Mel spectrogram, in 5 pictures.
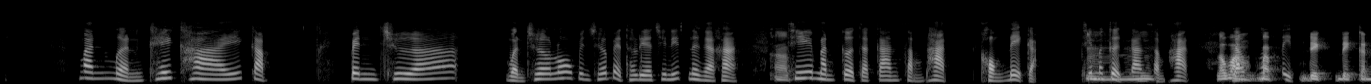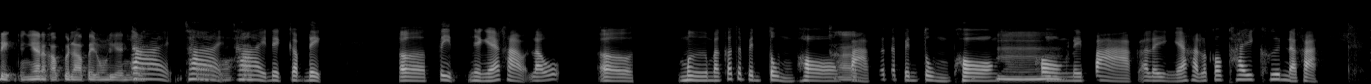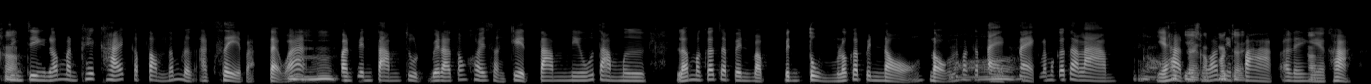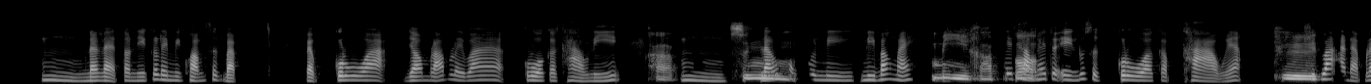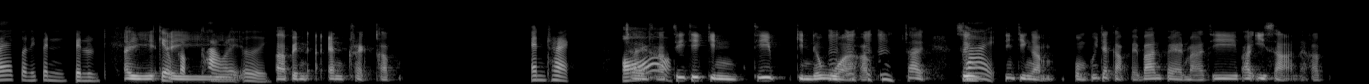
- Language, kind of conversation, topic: Thai, unstructured, คุณคิดว่าเราควรทำอย่างไรเมื่อได้ยินข่าวที่ทำให้กลัว?
- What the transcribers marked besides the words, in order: other background noise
